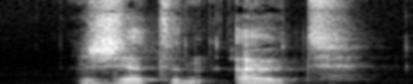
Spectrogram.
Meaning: inflection of uitzetten: 1. plural present/past indicative 2. plural present/past subjunctive
- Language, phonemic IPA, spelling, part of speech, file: Dutch, /ˌzɛtə(n)ˈœy̯t/, zetten uit, verb, Nl-zetten uit.ogg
